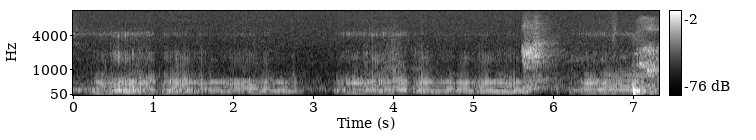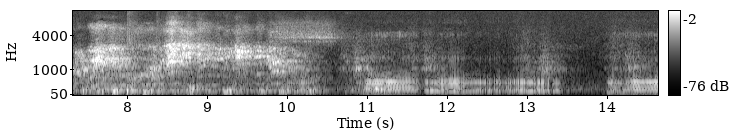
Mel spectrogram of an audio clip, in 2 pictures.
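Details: Cody, a young Weimaraner puppy, snores through a serious nap. Low, buzzy, harmonic breaths come in rough bursts about a second apart. A loud, broad rustling noise covers the middle stretch before the snoring returns.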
